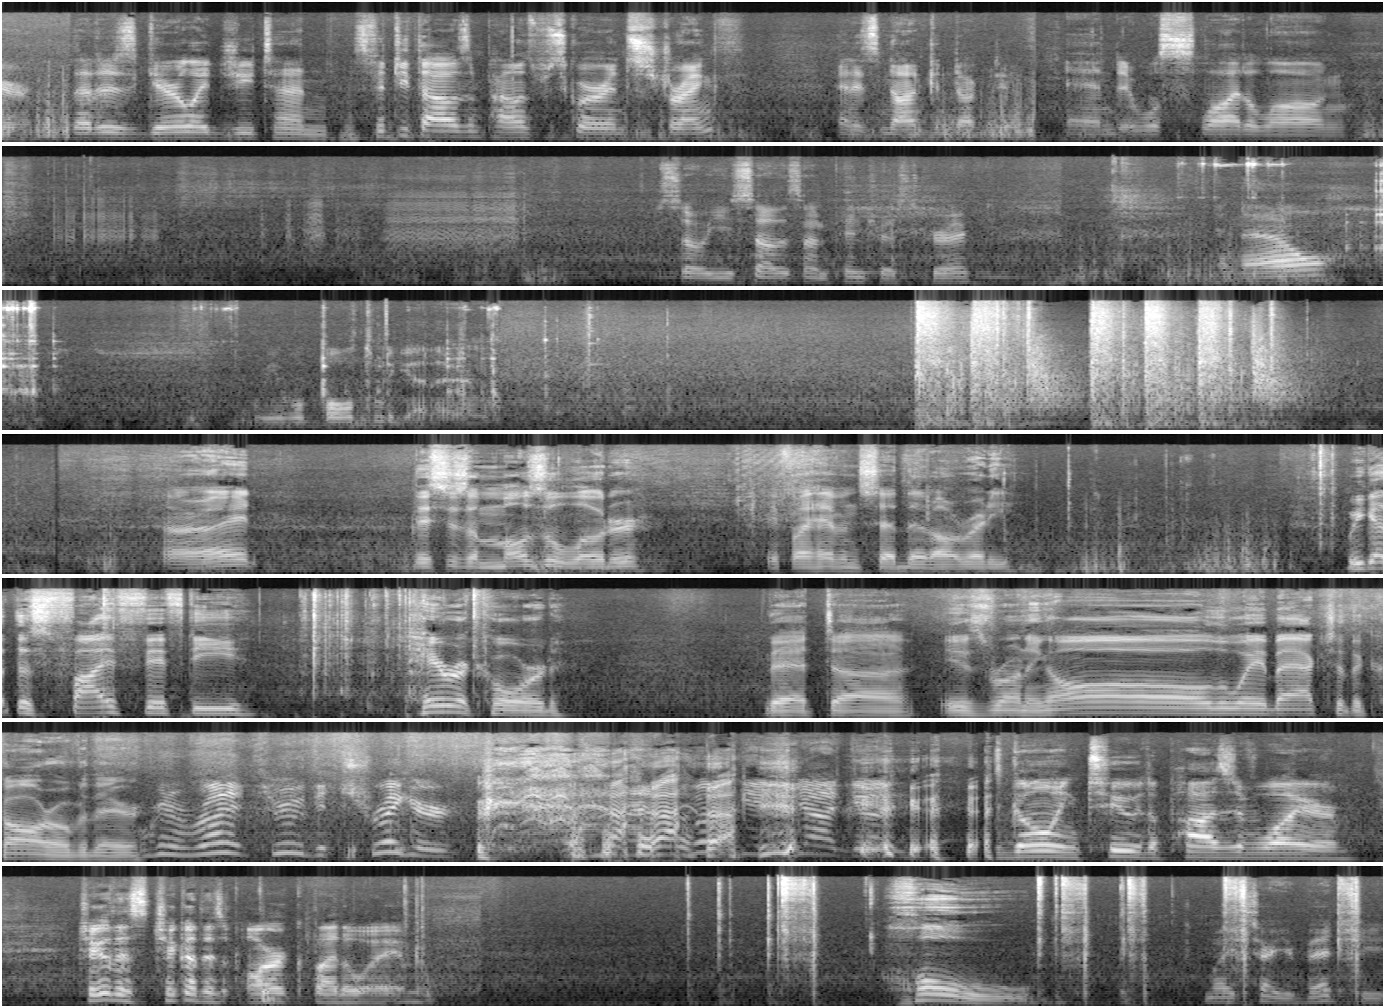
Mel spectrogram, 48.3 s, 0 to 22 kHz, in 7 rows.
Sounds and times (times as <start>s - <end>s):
Speech: 0.0s - 6.8s, 10.2s - 11.8s, 15.1s - 16.3s, 22.8s - 25.8s, 27.4s - 28.9s, 29.6s - 30.4s, 31.4s - 36.9s, 37.9s - 43.6s, 45.8s - 46.6s, 47.4s - 48.3s.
